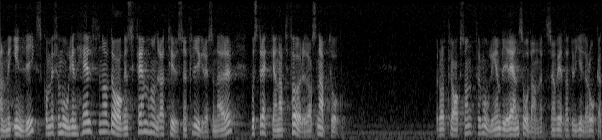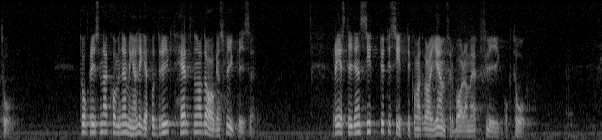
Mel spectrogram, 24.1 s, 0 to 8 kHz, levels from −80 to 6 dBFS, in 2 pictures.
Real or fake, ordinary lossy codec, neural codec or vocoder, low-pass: real; none; none; none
